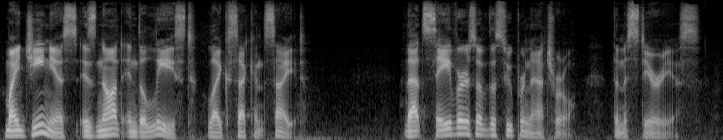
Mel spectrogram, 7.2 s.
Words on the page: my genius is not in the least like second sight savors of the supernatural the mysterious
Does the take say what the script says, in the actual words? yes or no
no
